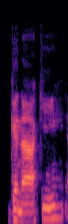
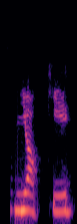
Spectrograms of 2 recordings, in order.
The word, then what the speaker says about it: gnocchi: So some people say ganaki, and then how should you really pronounce it? – Gnocchi. Gnocchi. Yeah, the GN is a very tricky sound for a lot of people.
